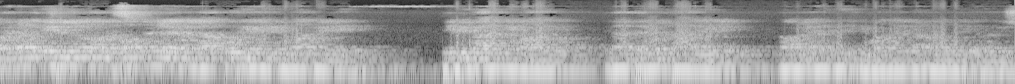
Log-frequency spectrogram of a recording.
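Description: A voice chanting a Malayalam devotional prayer during Eucharistic adoration, in long held phrases with short breaks.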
